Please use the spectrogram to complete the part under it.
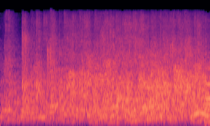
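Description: Steady applause from the audience at a teacher award ceremony as an honoree is called to the stage, continuous dense clapping at even loudness from start to finish.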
